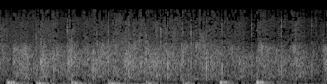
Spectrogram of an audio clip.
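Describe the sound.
A conference audience applauds a speaker, giving dense, continuous clapping at a moderate level that holds steady for the whole stretch.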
